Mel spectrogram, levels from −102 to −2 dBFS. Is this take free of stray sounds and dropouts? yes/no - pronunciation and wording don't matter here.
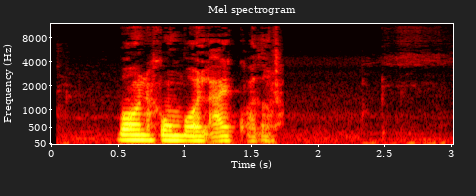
yes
